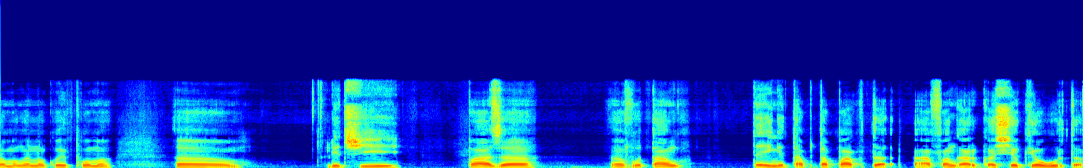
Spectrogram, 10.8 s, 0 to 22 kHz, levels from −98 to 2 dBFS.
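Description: Throughout, the speech sounds rough and grainy, with a hiss filling the gaps between harmonics and nothing above about 11.6 kHz. This likely comes from low-delay AAC compression at a bitrate consistent with 32 kbps, whose short frames resolve pitch poorly.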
